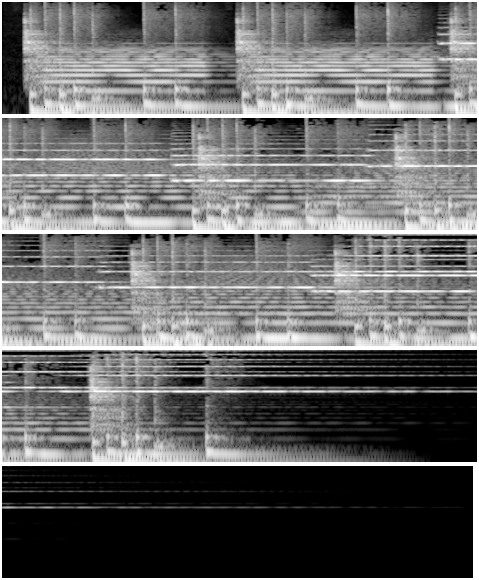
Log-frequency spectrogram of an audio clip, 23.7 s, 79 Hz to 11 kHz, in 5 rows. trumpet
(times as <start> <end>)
0.2 18.4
